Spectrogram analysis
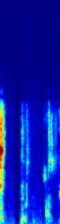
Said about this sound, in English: Yeah, ooh. We're back on our bullshit of chewing things into the microphone.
